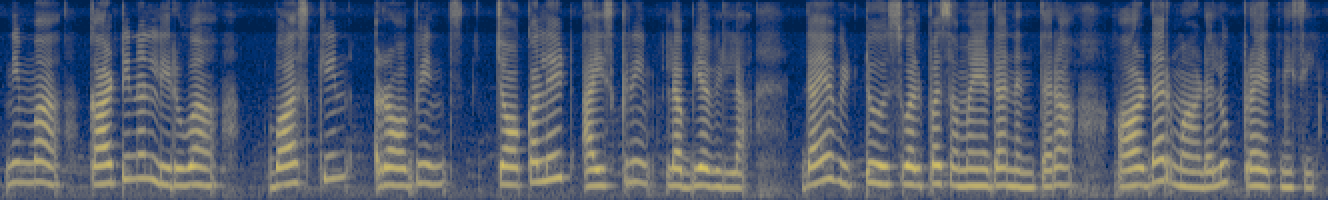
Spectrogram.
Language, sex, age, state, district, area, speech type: Kannada, female, 18-30, Karnataka, Tumkur, urban, read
